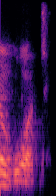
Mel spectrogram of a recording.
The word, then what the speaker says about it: what: सबसे पहले सीखते हैं व्हाट। WHAT, व्हाट। इसको सही से प्रोनाउंस करिएगा, व्हाट। हम इसको प्रोनाउंस करते हैं वाट, या कुछ और मत करिएगा, मतलब इसके वाट मत लगाना।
